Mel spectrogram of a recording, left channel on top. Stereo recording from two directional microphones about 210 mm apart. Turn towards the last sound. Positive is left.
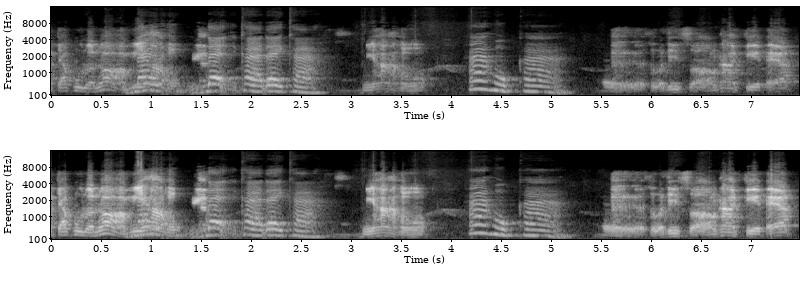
turn(degrees=-55)  # may be behind; listen again after turning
